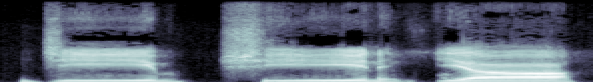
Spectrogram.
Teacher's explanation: 6 নম্বর মাখরাজ জীবের মাঝখান এবং তার বরাবর উপরে তালুর সাথে লাগিয়ে উচ্চারিত হয় জিম শিন ইয়া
